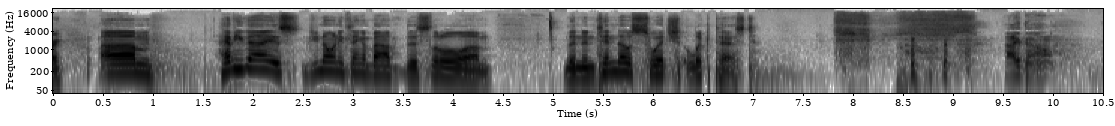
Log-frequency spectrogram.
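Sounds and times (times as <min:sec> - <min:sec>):
speech: 0:00.0 - 0:04.5, 0:05.1 - 0:07.1, 0:07.8 - 0:10.1
loud breathy snake-like hissing: 0:07.8 - 0:09.4.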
